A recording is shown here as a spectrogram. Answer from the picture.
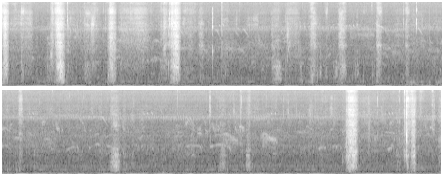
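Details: Wild sloth bear feeding on termites through its snout at an ant-hill in sarson fields beside a village near Panna National Park, India; loud, abrupt blowing and sucking bursts come in uneven clusters, with quieter gaps between them.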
